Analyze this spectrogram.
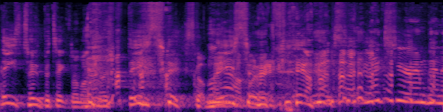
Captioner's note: people laughing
